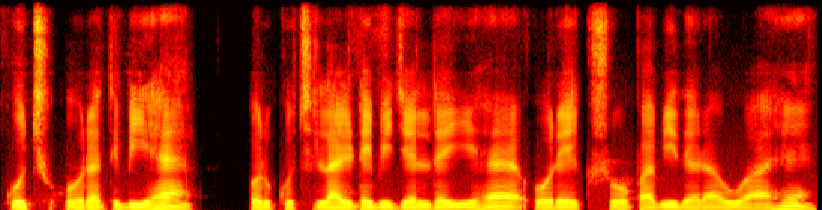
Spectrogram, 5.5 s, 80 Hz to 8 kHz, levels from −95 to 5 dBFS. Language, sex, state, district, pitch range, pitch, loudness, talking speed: Hindi, male, Uttar Pradesh, Saharanpur, 95-110 Hz, 105 Hz, -19 LUFS, 195 wpm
